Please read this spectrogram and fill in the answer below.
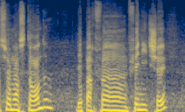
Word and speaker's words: Phoenicea: mon stand des parfums fenice ça s'écrit un peu différemment mais le la prononciation c'est une prononciation italienne fenice qui veut dire phoenix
